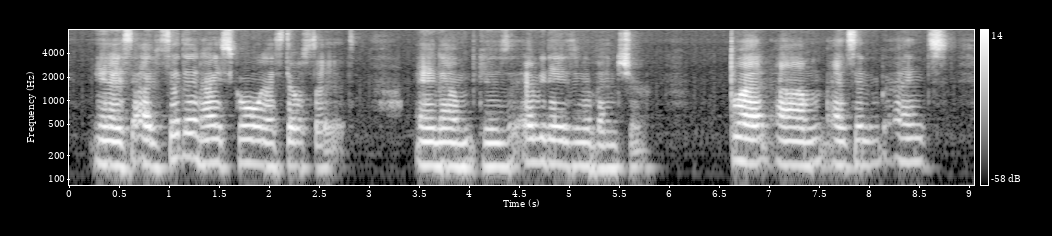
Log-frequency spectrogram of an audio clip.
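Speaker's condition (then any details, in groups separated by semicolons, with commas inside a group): Cerebral palsy; speaks coherently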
